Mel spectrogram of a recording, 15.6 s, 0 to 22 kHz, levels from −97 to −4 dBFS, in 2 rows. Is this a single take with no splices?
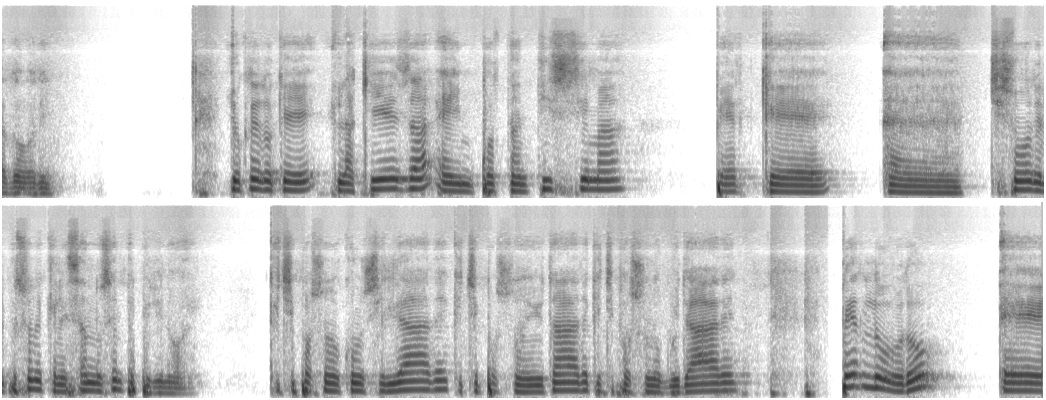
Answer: no; 1 cut; at 14.0 s

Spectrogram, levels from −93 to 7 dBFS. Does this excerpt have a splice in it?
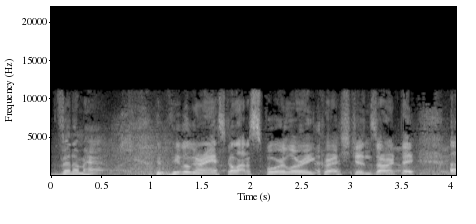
yes; 1 cut; at 1.0 s

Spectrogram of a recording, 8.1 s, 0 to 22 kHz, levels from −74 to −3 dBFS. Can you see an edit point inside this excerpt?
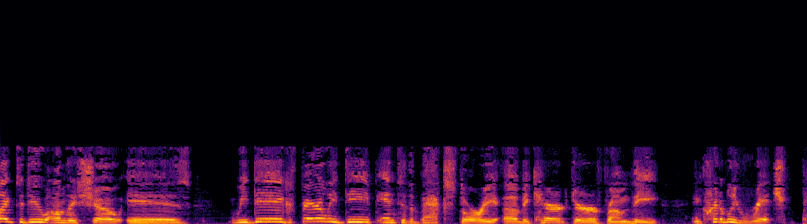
no; 0 cuts

